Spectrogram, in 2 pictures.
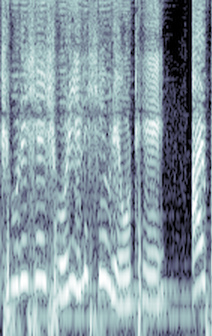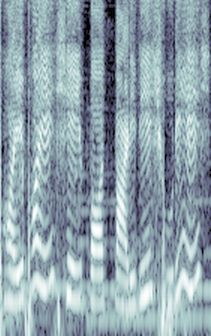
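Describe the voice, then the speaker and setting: Female cartoon narrator: high voice, scripted storytelling delivery over clear background music. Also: animated, a little slow, poor audio.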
